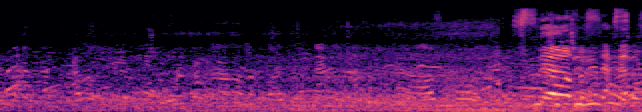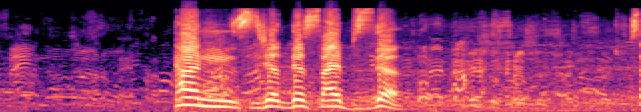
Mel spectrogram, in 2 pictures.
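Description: A crowd of young people chatters outdoors in the background.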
